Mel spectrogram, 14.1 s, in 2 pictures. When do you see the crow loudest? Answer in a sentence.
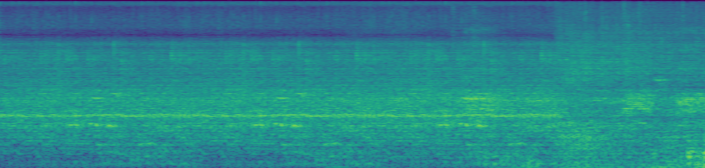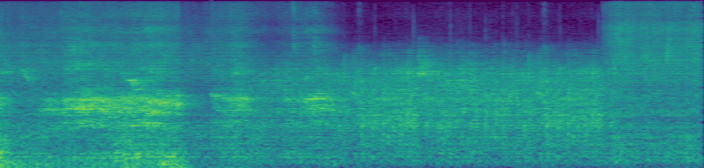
The volume of the crow peaks at 9 seconds.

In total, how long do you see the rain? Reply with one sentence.
The rain can be heard for 14 seconds in total.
